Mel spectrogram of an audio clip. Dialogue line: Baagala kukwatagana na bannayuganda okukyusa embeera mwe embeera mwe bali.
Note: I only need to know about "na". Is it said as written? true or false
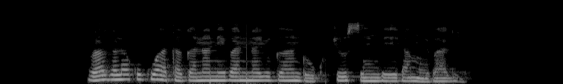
false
